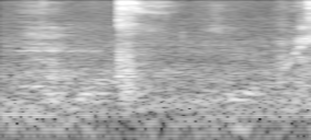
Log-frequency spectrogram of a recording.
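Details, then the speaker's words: Two-week-old baby boy with repeated sneezes that also make him yawn: a single small, sharp sneeze in a quiet room; sneeze. "Oh my. Bless you. Oh my. Oh. Bless you. Oh, you just keep sneezing."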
